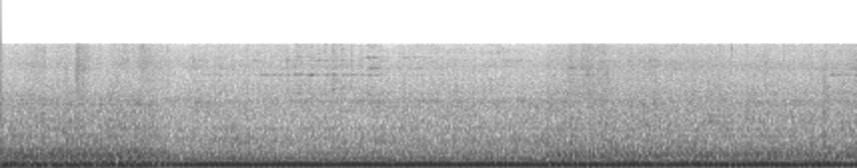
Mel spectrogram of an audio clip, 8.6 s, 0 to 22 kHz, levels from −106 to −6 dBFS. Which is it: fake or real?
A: real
